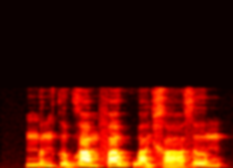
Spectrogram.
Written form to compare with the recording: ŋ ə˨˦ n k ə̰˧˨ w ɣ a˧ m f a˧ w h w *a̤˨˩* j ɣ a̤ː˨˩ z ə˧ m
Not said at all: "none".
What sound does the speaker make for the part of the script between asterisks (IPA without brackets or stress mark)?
a̤˨˩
